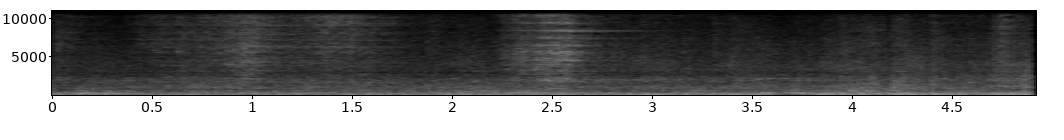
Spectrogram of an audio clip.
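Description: Freight train cars rolling past, their wheels rumbling and clicking over the rails, with two short high hisses about one and two and a half seconds in.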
